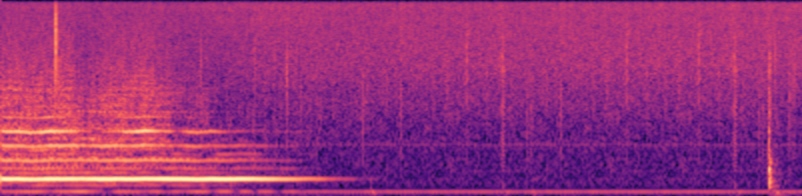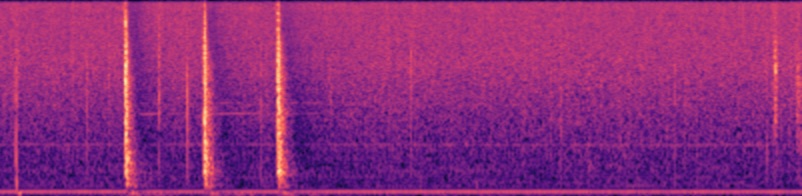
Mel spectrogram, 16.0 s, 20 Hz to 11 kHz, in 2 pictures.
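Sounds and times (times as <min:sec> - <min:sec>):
steady low hum: 0:00.0 - 0:16.0
sharp knocks: 0:09.2 - 0:11.0.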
